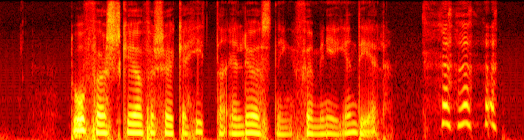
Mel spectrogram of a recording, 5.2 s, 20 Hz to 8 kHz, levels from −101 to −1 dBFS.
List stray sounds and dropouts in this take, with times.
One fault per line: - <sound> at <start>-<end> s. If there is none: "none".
- laugh at 4.2-5.0 s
